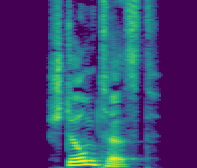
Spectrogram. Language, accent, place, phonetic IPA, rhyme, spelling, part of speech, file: German, Germany, Berlin, [ˈʃtʏʁmtəst], -ʏʁmtəst, stürmtest, verb, De-stürmtest.ogg
- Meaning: inflection of stürmen: 1. second-person singular preterite 2. second-person singular subjunctive II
